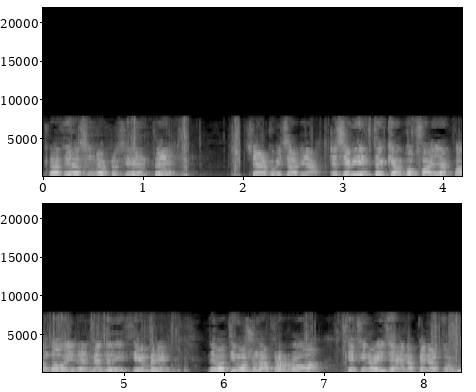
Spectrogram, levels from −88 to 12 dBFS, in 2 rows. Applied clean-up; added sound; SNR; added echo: none; Scissors; 17 dB; reverberation time 0.2 s.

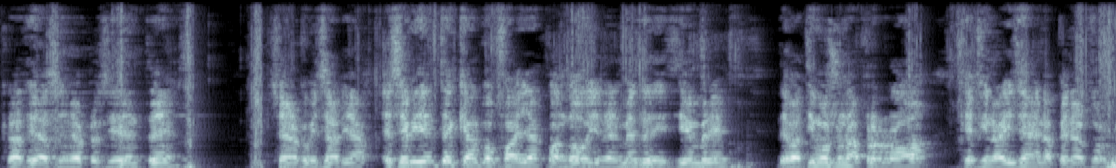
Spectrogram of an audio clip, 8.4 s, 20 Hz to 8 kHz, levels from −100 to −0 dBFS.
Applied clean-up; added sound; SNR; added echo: classical method WPE with log-MMSE.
